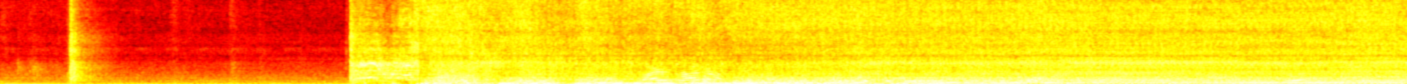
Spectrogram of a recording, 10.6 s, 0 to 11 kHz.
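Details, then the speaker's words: Brief first start of a freshly built 408 cubic inch stroker with hydraulic roller cam and Magnum heads, before the radiator is fitted: cranks, catches at once, settles to a steady even idle with no misses or knocks; normal. "Best fire up ever. I know. Perfect. Everything went like clockwork."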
